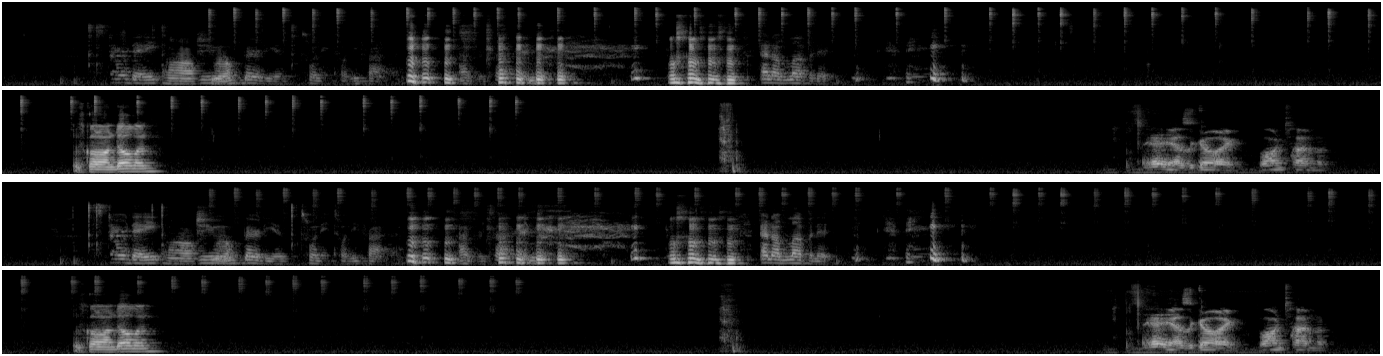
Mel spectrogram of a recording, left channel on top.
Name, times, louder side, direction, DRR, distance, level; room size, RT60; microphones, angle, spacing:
voice 1, 0.9-4.0 4.6-6.5 7.6-9.7, right 3 dB, 75° right, 0.6 m, -38 dB
voice 2, 1.6-2.3 3.5-3.6 4.0-4.7 5.0-5.6 6.7-7.4 14.5-15.4 21.0-21.2, left 3 dB, 35° left, 0.3 m, -26 dB
sound 1, 2.1-8.6 8.9-9.6 9.8-19.2, left 7 dB, 90° left, 1.6 m, -40 dB
voice 3, 24.8-27.0, right 2 dB, 25° right, 0.6 m, -30 dB
7.7 x 2.6 x 2.4 m
head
